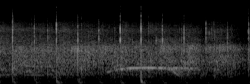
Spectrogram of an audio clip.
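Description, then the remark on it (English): An audience claps together to welcome a speaker, a steady, dense patter of overlapping claps, moderately loud and continuous throughout, with no voices rising above the applause. “We don't usually clap, but, you know, it's really nice.”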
